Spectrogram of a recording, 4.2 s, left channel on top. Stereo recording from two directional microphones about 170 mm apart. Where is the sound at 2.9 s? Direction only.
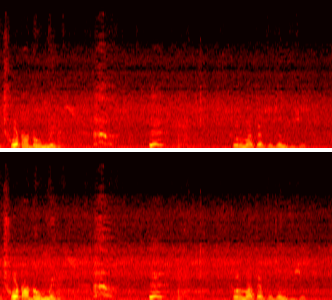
25° left (ahead or behind).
